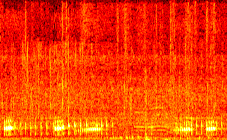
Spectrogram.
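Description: Minecraft frogs croak in quick repeated calls, several short chirpy croaks with a deeper thump between them, close and clear in a survival world with no talk.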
